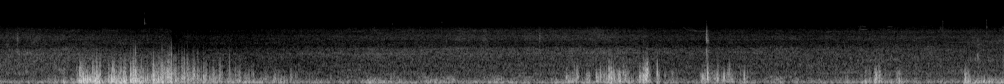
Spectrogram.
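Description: Wind buffeting the microphone in uneven gusts over a steady low outdoor rumble, with the strongest gust about a second in and more around six to seven seconds.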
